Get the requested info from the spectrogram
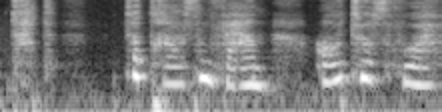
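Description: A woman's voice: sits high, normal speed, fairly bright tone. A young woman playing an eager, anxious burglar's apprentice in a 1950s radio crime comedy. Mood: frightened. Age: young adult. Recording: old radio recording with clear noise.

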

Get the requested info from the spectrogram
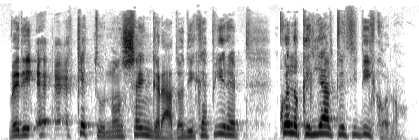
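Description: Exasperated, animated know-it-all. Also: male voice, high voice, brisk. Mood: pedantic, exasperated. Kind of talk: radio theatre acting.

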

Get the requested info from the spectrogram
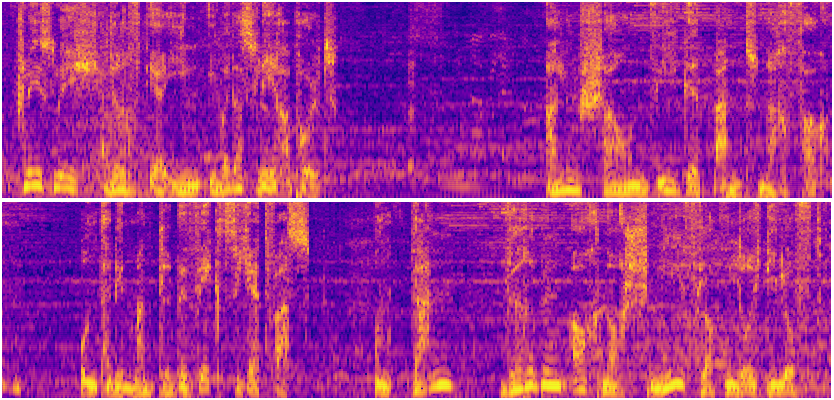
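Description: A man narrating a scripted German children's audio drama in an expressive storytelling manner. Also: on the low side.

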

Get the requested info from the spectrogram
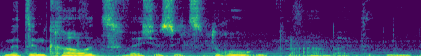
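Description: Guy doing stern religious chronicler for audio drama, low mellow voice, super slow n solemn, preachy about heretics. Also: soft background music, close to an everyday voice. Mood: solemn condemnation. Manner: solemn, preaching, archaic and measured. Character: devout, zealous male cardinal chronicler condemning heretics.

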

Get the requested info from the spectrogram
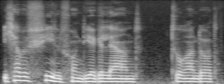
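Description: Deep-voiced, scheming haughty woman. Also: measured pace, warm tone. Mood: coldly confident. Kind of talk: 1950s German radio drama acting.

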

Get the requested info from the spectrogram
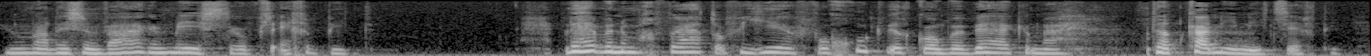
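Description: Husky, courteous woman conservator, played by an actress. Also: medium pitch, brisk, mellow, close to an everyday voice. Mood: careful explaining. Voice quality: husky, breathy. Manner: polite, hesitant, explaining carefully. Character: courteous woman art conservator admiring a colleague's work. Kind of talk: naturalistic radio drama acting.

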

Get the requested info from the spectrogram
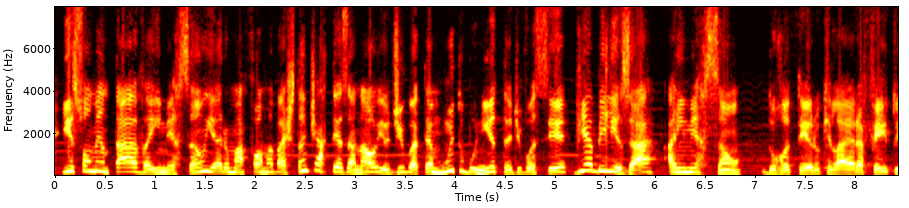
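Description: High-voiced Brazilian man chatting on a podcast. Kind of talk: casual podcast discussion.

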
